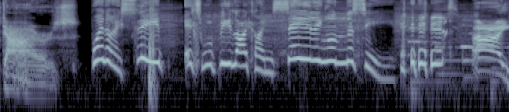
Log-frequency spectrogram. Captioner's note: laughing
